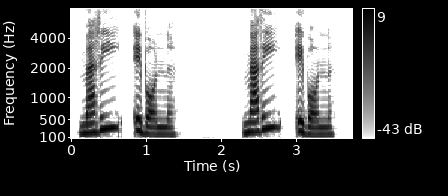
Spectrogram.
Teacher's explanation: the feminine version, bonne, ends in a vowel, you can pronounce the N sound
